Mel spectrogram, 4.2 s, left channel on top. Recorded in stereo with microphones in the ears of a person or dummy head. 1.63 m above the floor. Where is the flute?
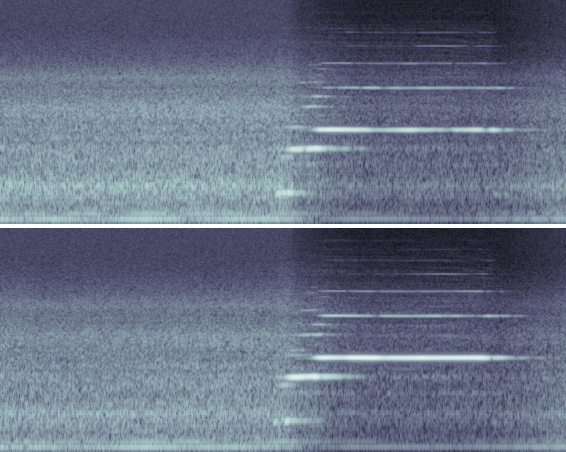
35° right (ahead or behind), 1.1 m.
